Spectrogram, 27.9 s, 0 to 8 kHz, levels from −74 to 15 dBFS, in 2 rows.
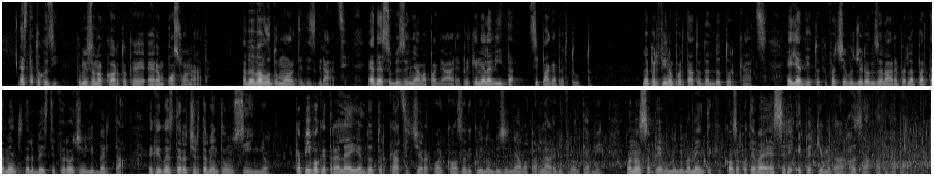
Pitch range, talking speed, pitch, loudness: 90-120 Hz, 190 wpm, 100 Hz, -31 LUFS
